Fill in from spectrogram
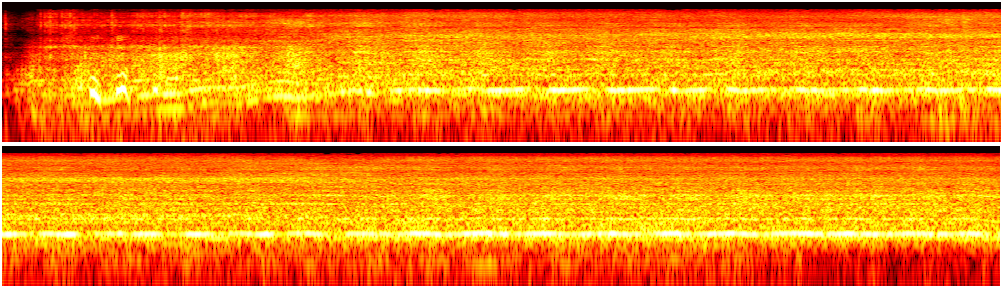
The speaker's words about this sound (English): A little bit extra only makes your potatoes extra creamy, am I right? And then let's blend this up.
